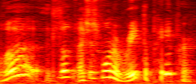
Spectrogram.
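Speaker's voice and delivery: high-pitched, pleading protest; baffled protest. Acted. Streamer playing himself challenged over wanting the data, baffled protest. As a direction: protest innocently in a high, quick voice. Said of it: "I'm going".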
